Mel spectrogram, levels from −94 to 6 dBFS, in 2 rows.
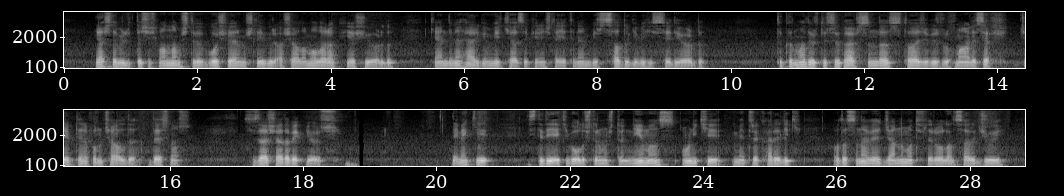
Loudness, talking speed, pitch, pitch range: -22 LUFS, 105 wpm, 105 Hz, 95-125 Hz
